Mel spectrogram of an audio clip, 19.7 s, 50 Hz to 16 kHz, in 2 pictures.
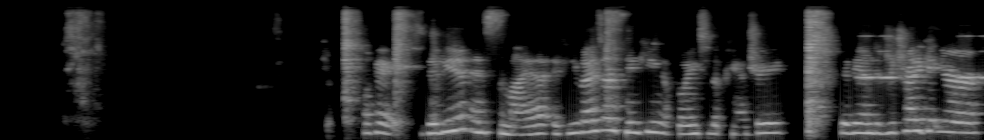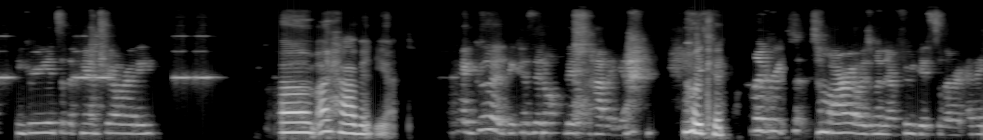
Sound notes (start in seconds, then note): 11.6 beeping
